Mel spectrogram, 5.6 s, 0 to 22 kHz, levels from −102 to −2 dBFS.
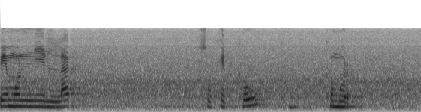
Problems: none marked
